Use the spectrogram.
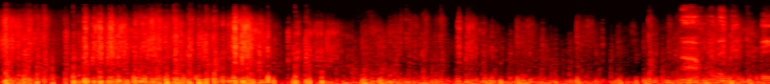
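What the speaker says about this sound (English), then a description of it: "Problem is they are taking flanking fire." Gunfire crackles through a video game battle with flanking fire, dense bursts of shots and rattling fire in a busy, loud mix that continues throughout.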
